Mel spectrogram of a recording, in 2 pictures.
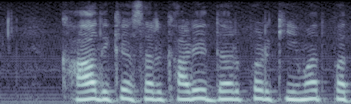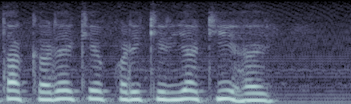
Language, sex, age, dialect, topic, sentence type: Magahi, male, 41-45, Southern, agriculture, question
